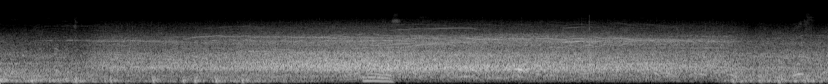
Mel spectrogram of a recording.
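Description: A large stadium crowd roars and whistles loudly, then dies down.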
